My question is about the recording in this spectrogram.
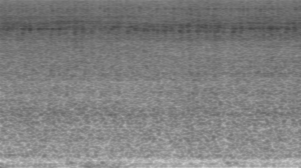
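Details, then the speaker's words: Overheating car diagnosed outdoors: electric radiator cooling fans give a steady airy whoosh over a faint engine, cycling on briefly and off normally; fans and circuit fine, low coolant level was the cause. "prendió un ratito y se apagó normal normal como debería ser vamos a ver si vuelve a prender ahí están entonces los ventiladores están bien"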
